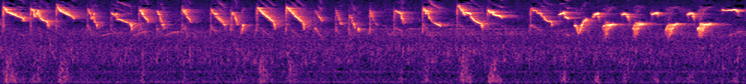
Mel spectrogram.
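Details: White-eye song used as a training recording for caged songbirds: rapid high, sharp descending whistled notes, densely strung together in a fast chattering run with no pauses.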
